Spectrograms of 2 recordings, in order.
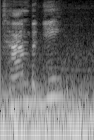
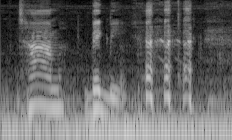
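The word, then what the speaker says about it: Tombigbee: So we're at Tombiggy, or I'm sorry, let me pronounce this right. Tom Bigby.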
